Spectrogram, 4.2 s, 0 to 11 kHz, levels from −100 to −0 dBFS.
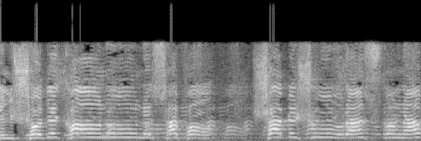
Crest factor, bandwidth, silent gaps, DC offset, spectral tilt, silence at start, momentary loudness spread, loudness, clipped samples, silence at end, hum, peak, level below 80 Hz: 14 dB; 11 kHz; none; under 0.1%; 0.5 dB/octave; 0 s; 8 LU; -14 LUFS; under 0.1%; 0 s; none; 0 dBFS; -54 dBFS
